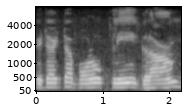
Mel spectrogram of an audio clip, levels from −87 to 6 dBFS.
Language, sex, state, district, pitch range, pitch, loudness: Bengali, male, West Bengal, Jhargram, 140-155 Hz, 150 Hz, -14 LUFS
